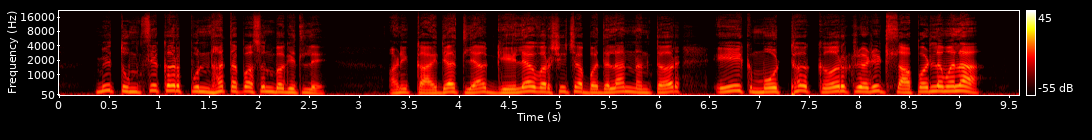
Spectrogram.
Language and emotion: Marathi, surprised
